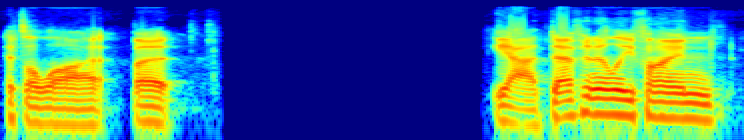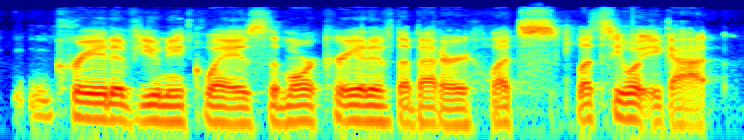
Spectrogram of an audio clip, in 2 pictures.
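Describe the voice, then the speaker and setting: A man talking casually and enthusiastically as a podcast panelist, quick to agree with the others. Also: on the low side, a bit bright, clean tone, no echo.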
